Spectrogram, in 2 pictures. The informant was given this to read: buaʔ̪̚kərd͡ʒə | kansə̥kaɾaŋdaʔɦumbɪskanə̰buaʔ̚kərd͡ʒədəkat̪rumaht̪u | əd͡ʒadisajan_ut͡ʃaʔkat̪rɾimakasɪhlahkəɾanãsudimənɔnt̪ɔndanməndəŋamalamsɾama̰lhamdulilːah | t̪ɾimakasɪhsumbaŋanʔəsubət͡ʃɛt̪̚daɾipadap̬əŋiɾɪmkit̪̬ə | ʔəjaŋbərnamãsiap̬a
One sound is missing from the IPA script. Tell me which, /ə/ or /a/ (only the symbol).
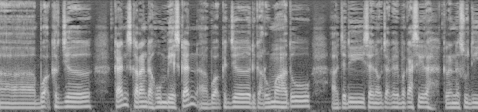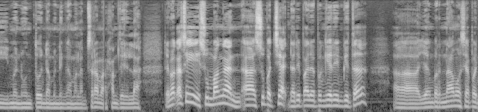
a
